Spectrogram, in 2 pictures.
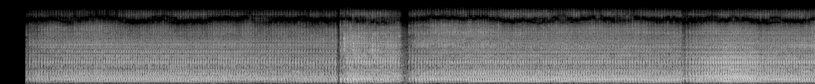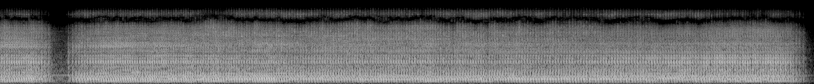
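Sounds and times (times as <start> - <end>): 
pneumatic chisel chiselling: 0.3 - 16.2.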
